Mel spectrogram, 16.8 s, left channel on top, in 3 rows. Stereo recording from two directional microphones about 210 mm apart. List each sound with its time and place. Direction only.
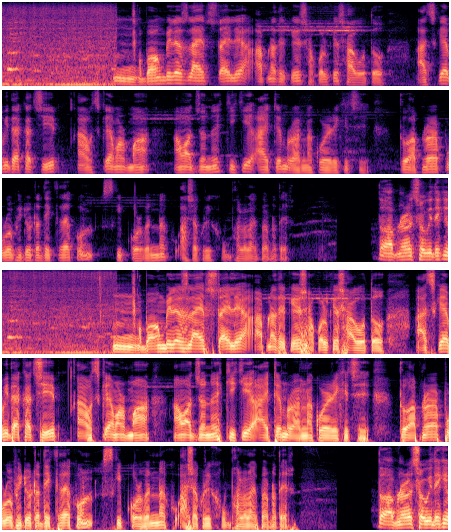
1.6 s speech: 45° right (ahead or behind)
15.9 s speech: 35° right (ahead or behind)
